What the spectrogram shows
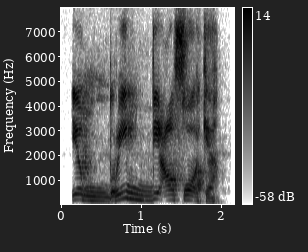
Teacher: Two ba instead, and no one of them is with qalqala. One sakin, one mutaharrik, we merge between them, we make idgham between them, and we read it together. اضرب بعصاك.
